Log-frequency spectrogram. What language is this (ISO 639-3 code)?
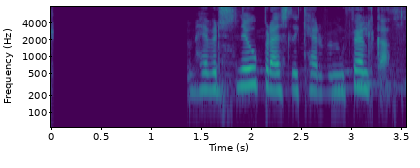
isl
